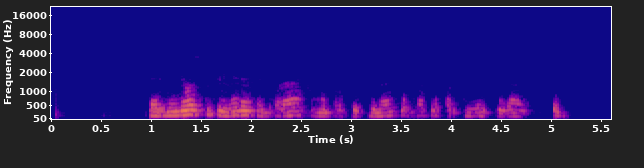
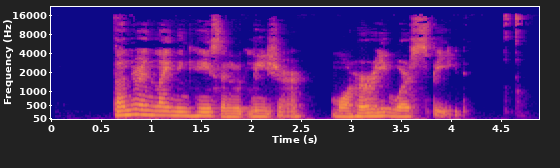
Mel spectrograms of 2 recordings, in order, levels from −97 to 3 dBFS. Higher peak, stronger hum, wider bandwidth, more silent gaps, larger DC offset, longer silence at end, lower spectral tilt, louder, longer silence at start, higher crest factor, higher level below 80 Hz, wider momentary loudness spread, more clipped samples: second, -24 dBFS vs -8 dBFS; neither; second, 1.6 kHz vs 17 kHz; neither; neither; first, 0.5 s vs 0.2 s; first, -13.5 dB/octave vs -5 dB/octave; second, -44 LUFS vs -26 LUFS; first, 1 s vs 0.6 s; about the same, 22 dB vs 18 dB; second, -86 dBFS vs -58 dBFS; first, 19 LU vs 12 LU; neither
